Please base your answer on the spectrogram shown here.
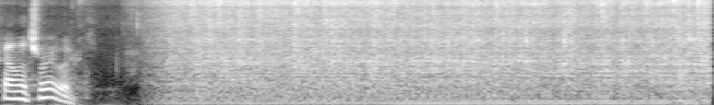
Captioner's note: machinery humming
